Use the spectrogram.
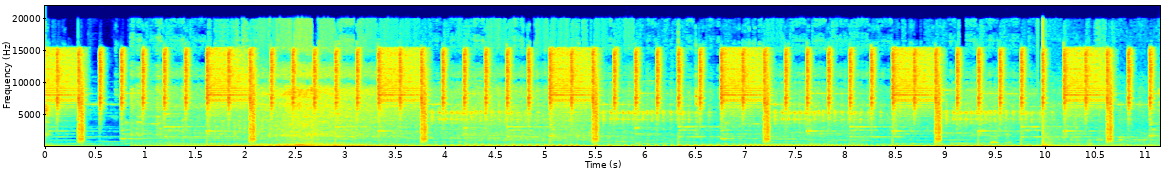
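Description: A motorcycle in its breaking-in period, with about 835 km on it, runs on test with a steady, loud, close engine drone, repeated clicking clatter and brief dips as it idles.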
